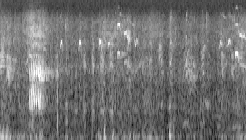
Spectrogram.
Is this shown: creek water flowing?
no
